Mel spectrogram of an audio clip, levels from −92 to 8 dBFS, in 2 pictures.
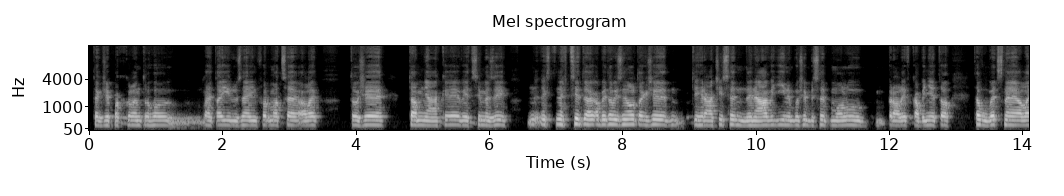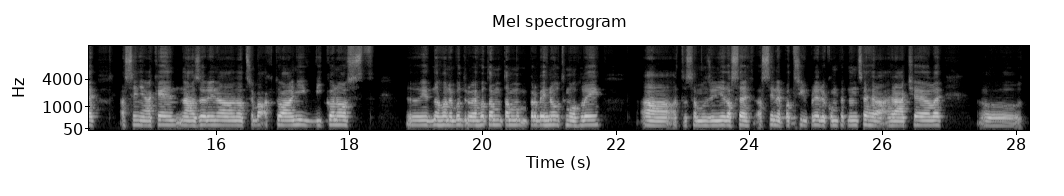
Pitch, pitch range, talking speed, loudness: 160 Hz, 155-170 Hz, 140 wpm, -23 LUFS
